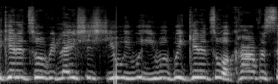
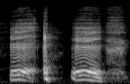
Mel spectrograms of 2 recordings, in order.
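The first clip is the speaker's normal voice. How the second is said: mock imitation of a teasing laugh; husband's laugh; 3 semitones lower than usual. Imitating her husband's joking laugh, mock laughter. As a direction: imitate his playful laugh. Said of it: "he has this laugh".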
